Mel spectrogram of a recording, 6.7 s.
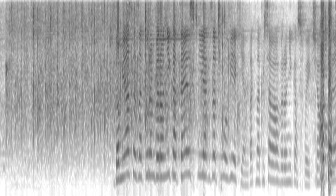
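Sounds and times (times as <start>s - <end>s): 
audience applause: 0.0s - 4.9s
speech: 2.3s - 6.7s.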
